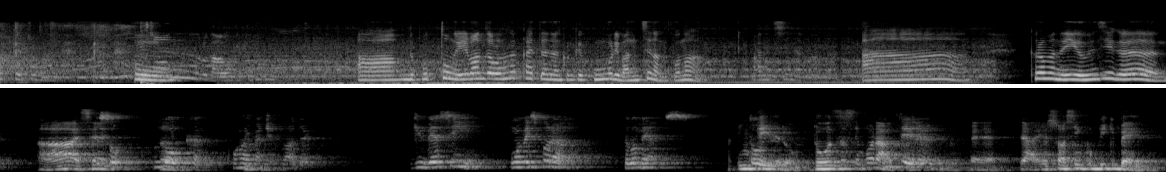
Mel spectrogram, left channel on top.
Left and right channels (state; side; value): different; both; correlation 0.00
